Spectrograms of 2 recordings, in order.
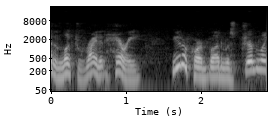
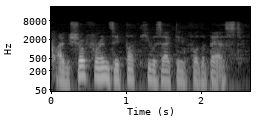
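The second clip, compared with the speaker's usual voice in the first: lower, softer gloomy murmur; 5 semitones lower, 4 dB quieter than usual. Acted. Ronan soothing the angry centaurs, gloomily. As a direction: sound resigned and heavy. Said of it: "in his gloomy voice".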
